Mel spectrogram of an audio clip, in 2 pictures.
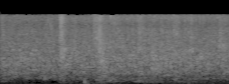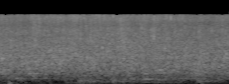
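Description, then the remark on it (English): Water from a waterfall trickles and splashes steadily down into the second chamber of a cave, a continuous hissing rush that fills the space, fairly loud, with no voices over it. “So they see the waterfall cascading down into the second chamber.”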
